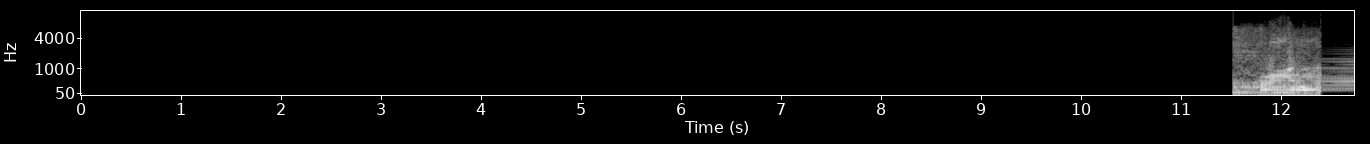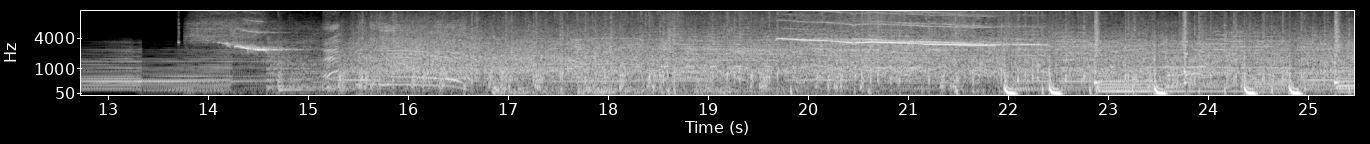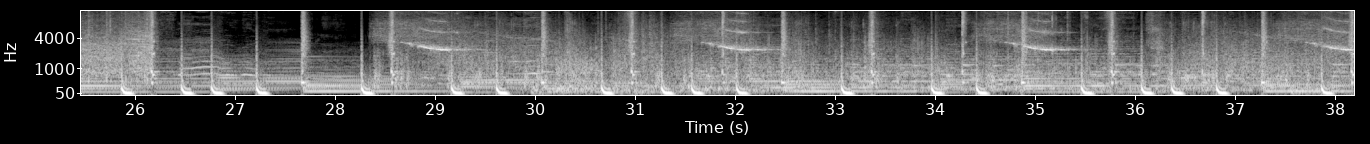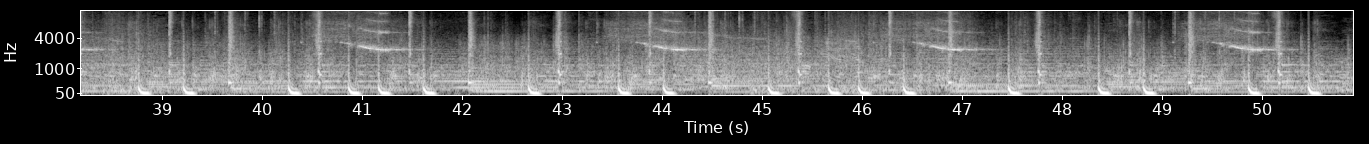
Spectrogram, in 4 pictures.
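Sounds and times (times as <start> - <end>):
sustained bass: 11.6 - 12.6, 28.3 - 50.9
firework whistle sliding down: 13.9 - 26.2, 28.6 - 29.4, 31.6 - 32.6, 34.7 - 35.5, 37.6 - 38.6, 40.6 - 41.6, 43.7 - 44.6, 46.5 - 47.4, 49.3 - 50.4
crackle of bursting fireworks: 14.1 - 26.3, 28.4 - 50.7
electronic dance music: 14.6 - 27.4, 28.3 - 50.9
deep kick drum beat: 22.0 - 23.8, 24.4 - 25.3, 25.9 - 27.4, 30.4 - 32.2, 33.1 - 33.3, 34.0 - 34.6, 35.5 - 37.0, 38.8 - 39.4, 40.2 - 41.8, 42.7 - 42.9, 43.6 - 44.2, 44.9 - 46.7, 47.5 - 47.7, 48.4 - 49.0.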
